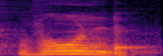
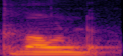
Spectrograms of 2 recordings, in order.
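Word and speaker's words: wound: ಇನ್ನೊಂದು ವೌಂಡ್ ವೌಂಡ್ ಸರಿನಾ ವೌಂಡ್ ವೌಂಡ್ ವೌಂಡ್ ವೂಂಡ್ ವೌಂಡ್ ವೂಂಡ್ ಅಂದ್ರೆ ವೌಂಡ್ ಅಂದ್ರೆ ಉ ಅಂತ ಉಚ್ಚಾರಣೆ ಎಳಿಬೇಕಾಗಿಲ್ಲ ವುಂಡ್ ಅಂತಾನೂ ಹೇಳಬಹುದು ವುಂಡ್ ಅದು ಗಾಯ ಗಾಯಕ್ಕೆ ವುಂಡ್ ಅಂತ ಹೇಳೋದು ಇನ್ನೊಂದು ವೌಂಡ್ ಅಂದ್ರೆ ಸುತ್ತಿರುವ ವೈಂಡ್ ವೈಂಡ್ ದು ಪಾಸ್ಟ್ ಟೆನ್ಸ್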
